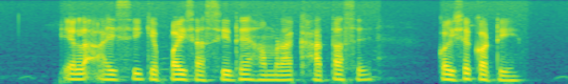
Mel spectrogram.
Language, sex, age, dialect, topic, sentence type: Bhojpuri, male, 25-30, Southern / Standard, banking, question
